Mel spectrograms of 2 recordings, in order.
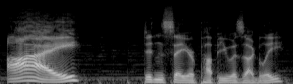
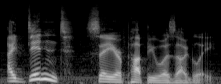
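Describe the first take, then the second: First: The strongest stress falls on the word I. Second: The strongest stress falls on the word didn't. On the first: Someone else said it. "someone else did" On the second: The claim that it was said is wrong. "you're wrong. I didn't say it"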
